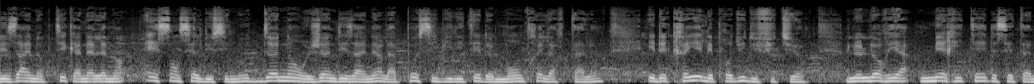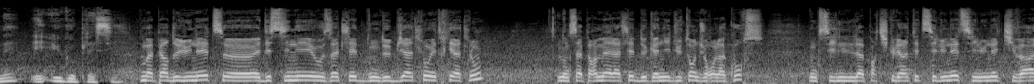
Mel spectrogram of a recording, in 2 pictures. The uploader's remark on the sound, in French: Épisode 4 "en direct" du Silmo Paris 2023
